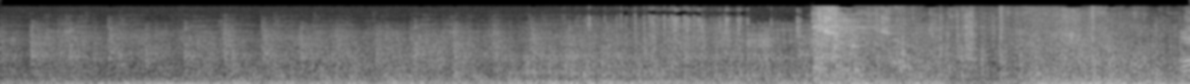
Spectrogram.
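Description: A cannon fires in Rise of the Tomb Raider: mechanical clanking and ratcheting build up, then a loud boom lands near the end.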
